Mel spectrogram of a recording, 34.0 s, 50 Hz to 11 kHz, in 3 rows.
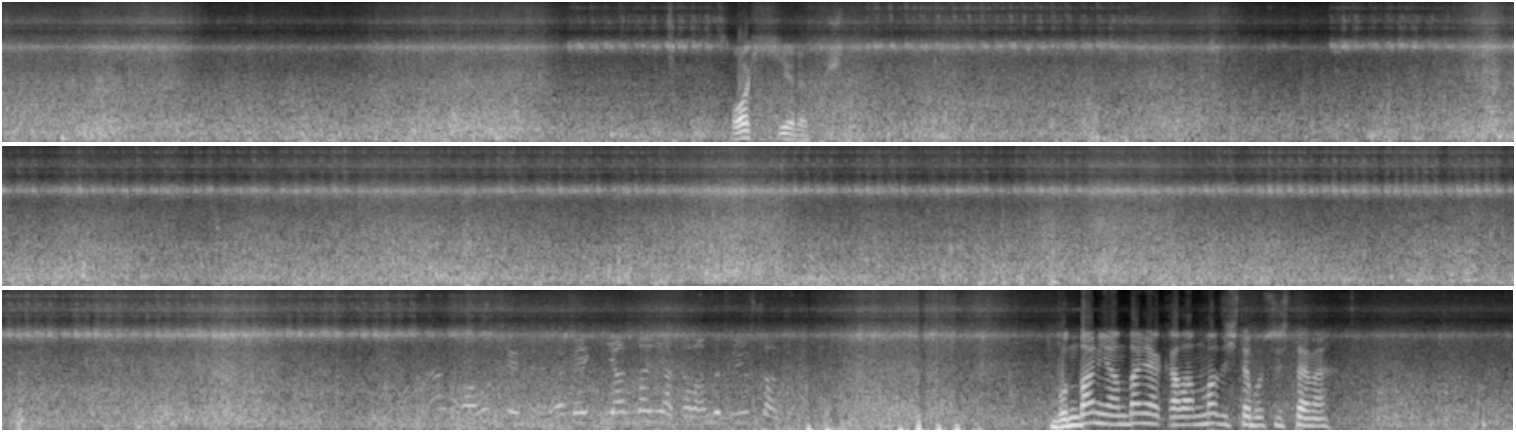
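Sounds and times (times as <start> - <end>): sea waves breaking on rocks: 0.0 - 30.5
wind on microphone: 0.0 - 30.6
thin steady high tone: 4.0 - 28.4.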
